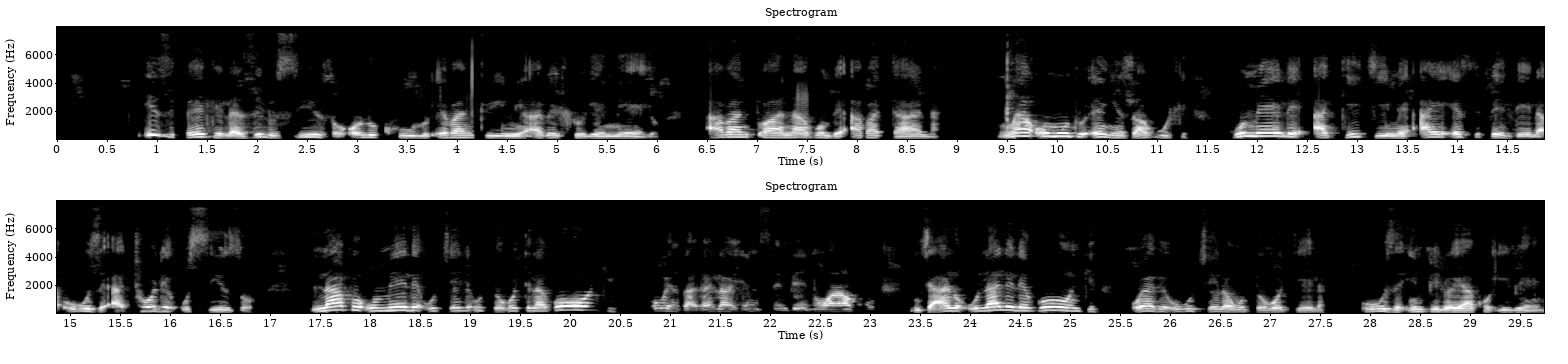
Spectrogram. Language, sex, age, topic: North Ndebele, female, 50+, health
